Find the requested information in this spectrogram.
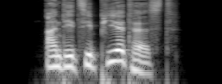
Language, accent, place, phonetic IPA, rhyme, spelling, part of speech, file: German, Germany, Berlin, [ˌantit͡siˈpiːɐ̯təst], -iːɐ̯təst, antizipiertest, verb, De-antizipiertest.ogg
- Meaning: inflection of antizipieren: 1. second-person singular preterite 2. second-person singular subjunctive II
